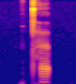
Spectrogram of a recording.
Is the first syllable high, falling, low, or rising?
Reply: rising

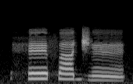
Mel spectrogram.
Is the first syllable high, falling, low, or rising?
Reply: high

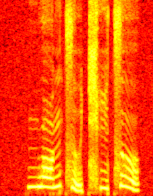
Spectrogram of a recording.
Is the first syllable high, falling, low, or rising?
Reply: rising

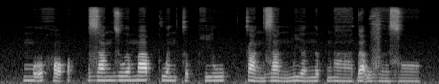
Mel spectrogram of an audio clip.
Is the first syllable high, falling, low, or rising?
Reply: rising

